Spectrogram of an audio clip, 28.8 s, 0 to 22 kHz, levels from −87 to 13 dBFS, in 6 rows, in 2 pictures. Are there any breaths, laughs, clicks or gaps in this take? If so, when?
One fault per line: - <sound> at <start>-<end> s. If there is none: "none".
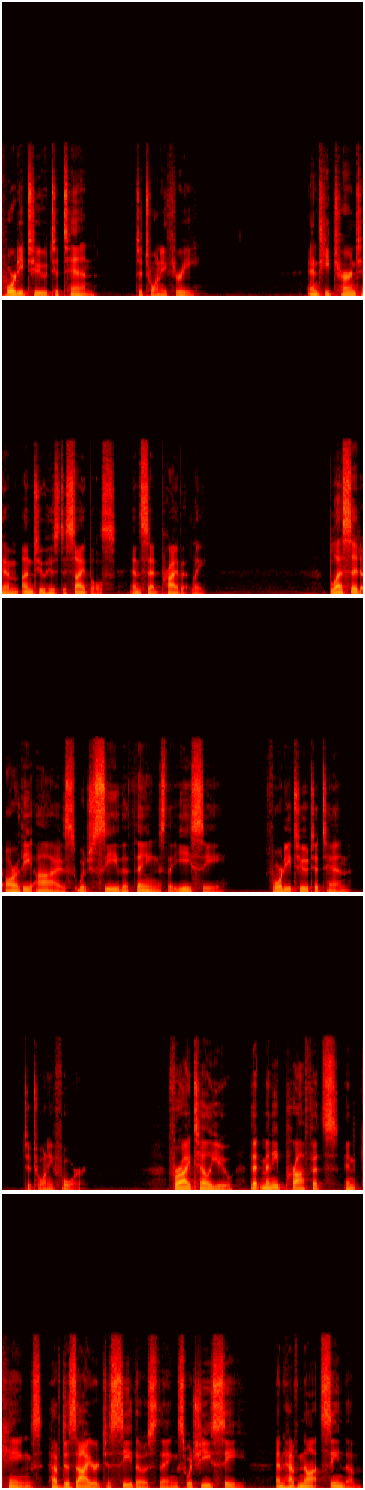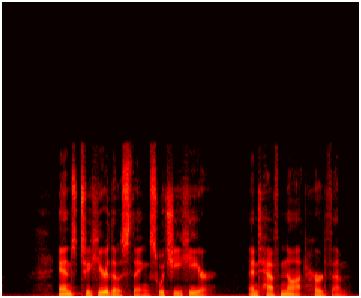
none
